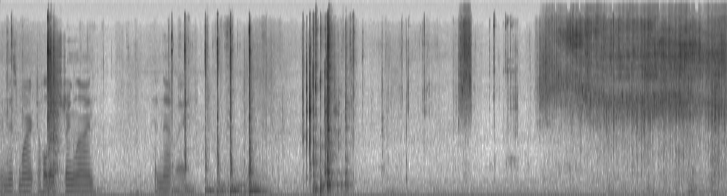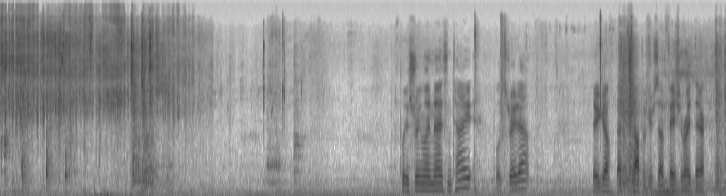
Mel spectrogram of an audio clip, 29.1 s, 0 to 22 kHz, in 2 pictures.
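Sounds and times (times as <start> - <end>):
hammer knocking nail: 3.6 - 5.3.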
